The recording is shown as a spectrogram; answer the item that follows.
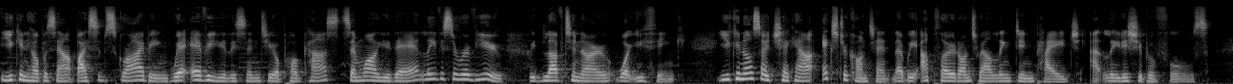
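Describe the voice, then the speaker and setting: A woman's unremarkable speaking voice, fairly low-pitched, with lively intonation and a fairly quick pace on a very clean recording with a silent background. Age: 40s. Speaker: podcast co-host, improviser. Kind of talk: casual chat; scripted outro.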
